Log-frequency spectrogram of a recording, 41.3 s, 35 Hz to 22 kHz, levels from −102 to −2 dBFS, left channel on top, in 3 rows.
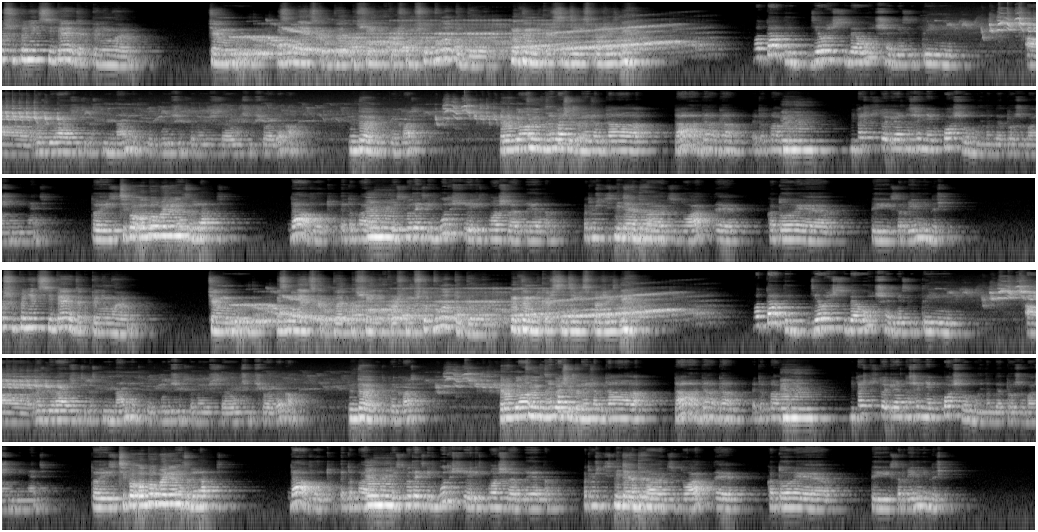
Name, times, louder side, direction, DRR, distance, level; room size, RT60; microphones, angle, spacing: voice 1, 0.0-1.7 2.8-3.2 3.7-6.5 6.8-8.5 18.4-18.8 20.4-21.6 24.2-24.6 29.1-30.3 32.4-32.8 35.7-36.3, right 2 dB, 85° right, -4 dB, 0.5 m, -20 dB
sound 1, 2.9-9.4, equal, 20° left, 1.1 m, -25 dB
voice 2, 2.9-3.4 8.3-8.4 10.0-12.7 13.6-17.7 18.8-19.3 20.6-22.3 22.8-24.3 25.1-28.0 28.8-29.1 29.9-30.3 31.4-34.9 35.3-37.3 37.8-38.6 39.2-40.1, right 2 dB, 30° right, -3 dB, 0.6 m, -26 dB
Bird vocalization bird call bird song, 12.4-17.4 17.7-18.3 18.9-20.9, left 3 dB, 50° left, 0.6 m, -32 dB
3.2 x 3.1 x 2.4 m, 0.77 s
head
